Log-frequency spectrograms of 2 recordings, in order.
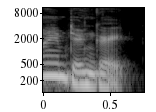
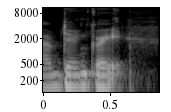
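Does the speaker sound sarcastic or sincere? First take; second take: sincere; sarcastic. First: It is said in a sincere, earnest tone. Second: It is said in a sarcastic, mocking tone. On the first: The speaker truly means it. "But I really do mean that" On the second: The speaker does not believe it. "it kind of came off like a, a sarcastic thing"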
